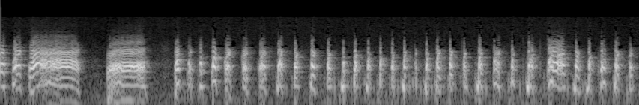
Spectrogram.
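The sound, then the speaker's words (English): A man's voice mimics a chicken walking around a yard and pecking at gravel. It opens with two drawn-out clucking calls, then a long run of quick, evenly spaced pecking clucks, loud and rhythmic, with another short cluck call near the end. “That is a chicken who is just walking around the yard and is pecking away at the gravel.”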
